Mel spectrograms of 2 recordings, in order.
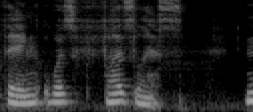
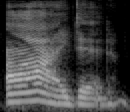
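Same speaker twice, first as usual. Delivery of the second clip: low, loud villain's admission; booming, lowered voice; barked; 5 semitones lower, 5 dB louder than usual. A narrator's reading. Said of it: "barked a voice from above".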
